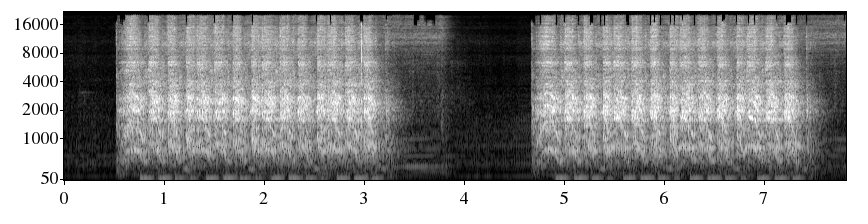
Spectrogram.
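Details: 1985 BMW K100 motorcycle, fire-damaged and sat 6 years, plugs just refitted: two bursts of steady starter cranking, about three turns a second, with no firing. Cranks but won't start; a relay with something loose inside is suspected, not confirmed.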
